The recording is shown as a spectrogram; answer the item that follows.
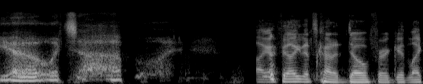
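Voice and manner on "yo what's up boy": very high, rasping, drawn-out croak. Describing being hungover, the speaker is imitating own croaky voice. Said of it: "I also had having a croaky voice".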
